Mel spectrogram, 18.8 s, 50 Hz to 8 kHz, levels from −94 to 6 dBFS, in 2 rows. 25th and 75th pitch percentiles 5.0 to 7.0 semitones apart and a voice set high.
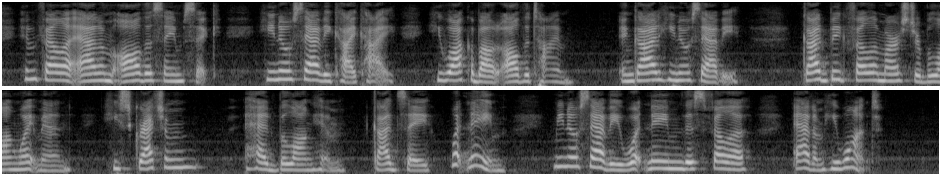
No: average, 3.7 semitones; high, 245 Hz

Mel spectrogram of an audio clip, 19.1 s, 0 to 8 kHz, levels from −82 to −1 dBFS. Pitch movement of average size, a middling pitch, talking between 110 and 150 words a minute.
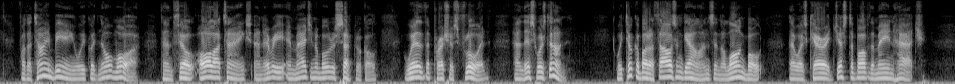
Yes: average, 4.1 semitones; medium, 145 Hz; slow, 135 wpm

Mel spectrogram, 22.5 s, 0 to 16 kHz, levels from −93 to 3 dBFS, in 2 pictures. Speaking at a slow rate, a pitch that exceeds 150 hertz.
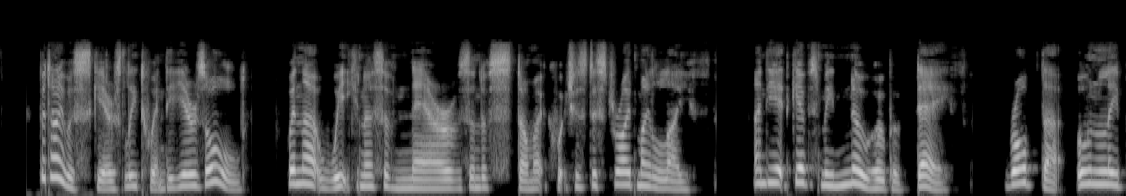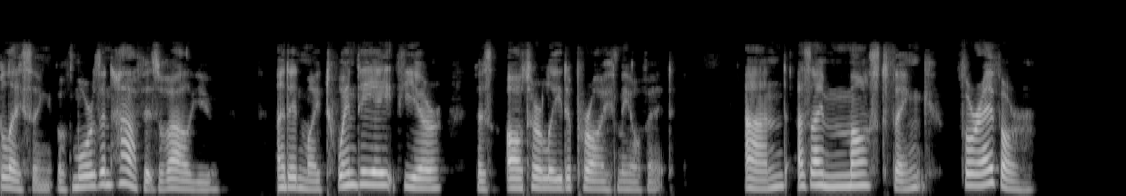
No: average, 150 wpm; medium, 185 Hz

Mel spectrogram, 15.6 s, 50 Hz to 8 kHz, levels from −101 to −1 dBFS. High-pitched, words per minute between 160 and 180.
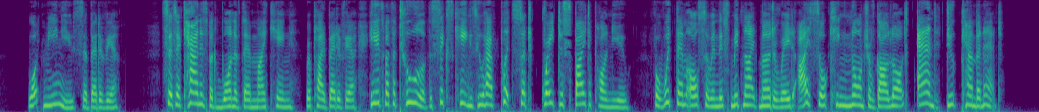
No: high, 225 Hz; average, 195 wpm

